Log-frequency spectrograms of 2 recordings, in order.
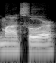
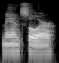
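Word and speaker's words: Mansoor: they tied him with monsoor mansour i don't want to say his name wrong i think it's mansour they tied him with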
